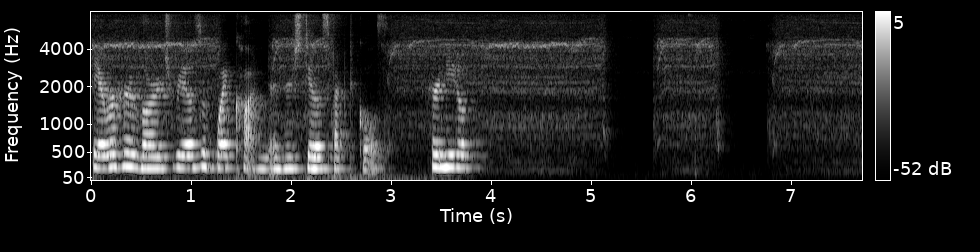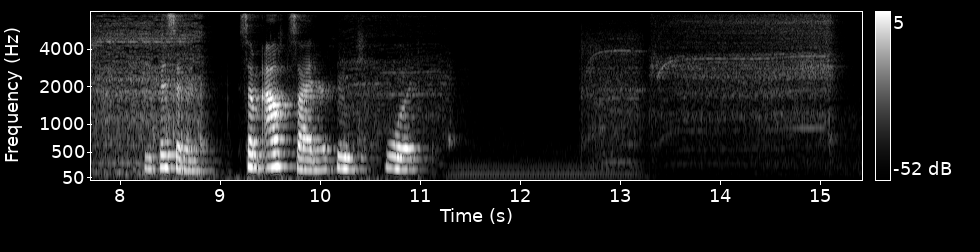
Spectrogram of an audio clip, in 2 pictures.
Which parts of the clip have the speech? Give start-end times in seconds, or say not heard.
0.0-3.8, 8.2-10.9.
